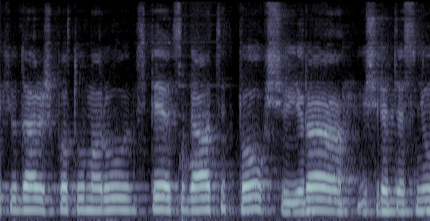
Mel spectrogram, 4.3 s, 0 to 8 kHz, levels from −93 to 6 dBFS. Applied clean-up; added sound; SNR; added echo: neural separator model SepFormer DNS4.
